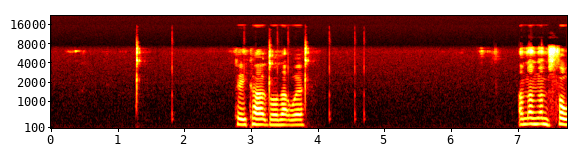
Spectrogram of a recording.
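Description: A golf club taps a ball with a light click.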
